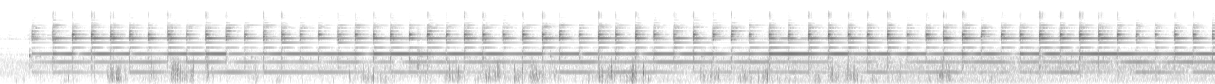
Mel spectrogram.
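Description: Railroad grade crossing warning bells start ringing about half a second in, with rapid, evenly spaced strikes over a steady ringing tone, as the crossing activates for an approaching train.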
